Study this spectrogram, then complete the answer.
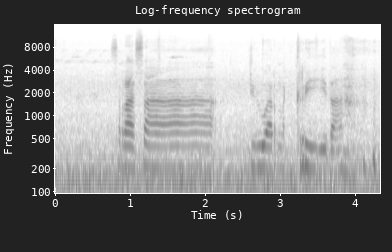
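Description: A middle-aged woman laughs close to the microphone.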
